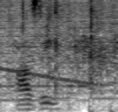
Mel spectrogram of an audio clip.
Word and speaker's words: Aussie: It's pronounced Aussie. Did I get it right? Aussie?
